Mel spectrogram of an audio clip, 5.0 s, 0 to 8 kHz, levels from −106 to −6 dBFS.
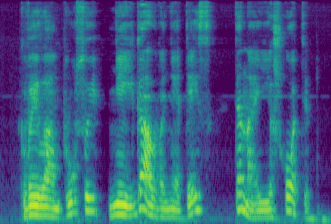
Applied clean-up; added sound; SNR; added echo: neural mask model DeepFilterNet 3.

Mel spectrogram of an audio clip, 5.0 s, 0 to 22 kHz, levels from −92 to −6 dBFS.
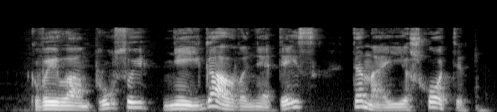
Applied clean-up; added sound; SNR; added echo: none; none; none; none.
